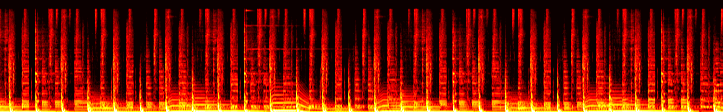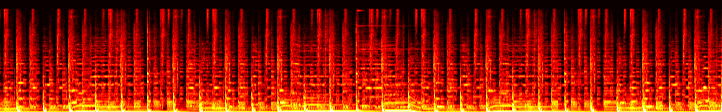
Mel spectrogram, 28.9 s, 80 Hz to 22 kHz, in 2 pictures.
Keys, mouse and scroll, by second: 2.5 scroll down 1, 3.0 scroll up 1, 3.2 alt+a, 3.4 c, 3.9 right click, 4.1-9.3 drag, 7.4 scroll down 1, 7.7 scroll up 1, 8.0 scroll down 1, 8.2 z, 8.4 `, 8.5 scroll down 1, 8.6 `, 9.0 Tab, 9.7 alt+h, 9.8 alt+a, 10.1 KP_0, 10.3 scroll up 1, 10.7 click, 11.6 Tab, 12.6 `, 13.2 `, 14.0 KP_0, 14.3-14.8 scroll up 1, 14.8 shift+click, 15.0 s, 15.4 click, 16.0 Tab, 16.1 alt+a, 16.2 z, 16.4 alt+a, 16.8 alt+click, 17.3-20.1 drag, 18.3 ctrl+z, 18.9-20.8 typing, 19.7 scroll up 1, 20.6 scroll up 1, 21.0 right click, 21.3 scroll up 1, 21.6-23.6 drag, 21.9 Tab, 22.0 z, 22.1 scroll down 1, 22.5 Tab, 23.3 Tab, 23.5 alt+a, 26.2-27.8 drag, 26.2 a, 26.5 scroll down 1, 26.6 `, 27.6 Tab, 27.9 Tab, 28.4 3, 28.6 click, 28.8 ctrl+l.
